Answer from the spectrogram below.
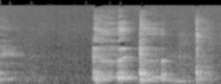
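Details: A quick run of several harsh, dry coughs close together after a brief quiet moment; a person coughing a lot.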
